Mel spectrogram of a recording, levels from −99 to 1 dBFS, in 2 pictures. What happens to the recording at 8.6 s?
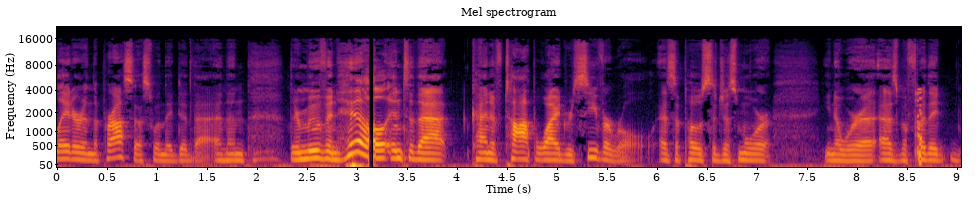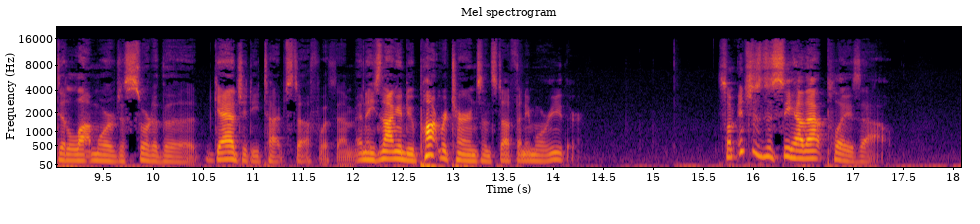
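A likely broken MP3 bit reservoir: frames cut from the stream leave the next ~26 ms frames reading another frame's bytes, so between 8.58 and 8.66 s, after "you know where as" and before "they did a lot", the speech jumps ahead through a brief corrupted stretch.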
